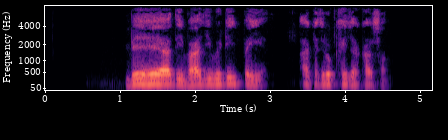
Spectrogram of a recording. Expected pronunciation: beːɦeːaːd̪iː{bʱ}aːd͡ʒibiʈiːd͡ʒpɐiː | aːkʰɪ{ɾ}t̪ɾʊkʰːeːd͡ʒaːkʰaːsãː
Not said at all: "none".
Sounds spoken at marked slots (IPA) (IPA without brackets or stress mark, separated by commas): bʱ, none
